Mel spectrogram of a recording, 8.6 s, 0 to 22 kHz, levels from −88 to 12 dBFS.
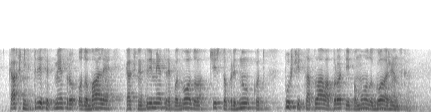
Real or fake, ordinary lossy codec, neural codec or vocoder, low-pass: real; none; none; 3.6 kHz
